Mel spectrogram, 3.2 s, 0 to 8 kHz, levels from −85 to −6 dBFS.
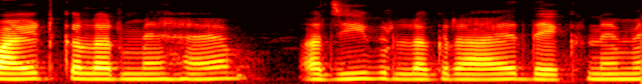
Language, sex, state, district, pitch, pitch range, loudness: Hindi, female, Chhattisgarh, Raipur, 190 Hz, 185-195 Hz, -24 LUFS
